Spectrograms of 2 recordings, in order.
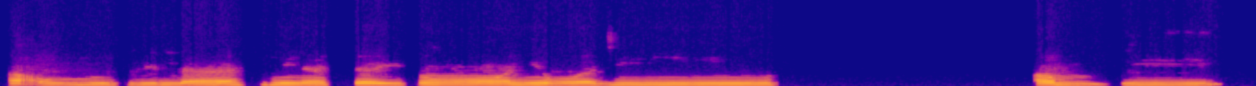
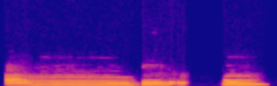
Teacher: چونکہ حمزہ ساکن ہے تو ہلکا سا جھٹک دیں گے، ہلکا سا جھٹکا ہوگا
